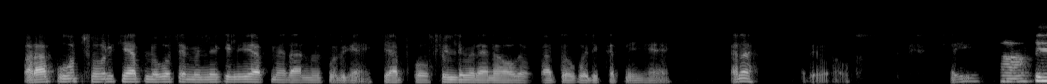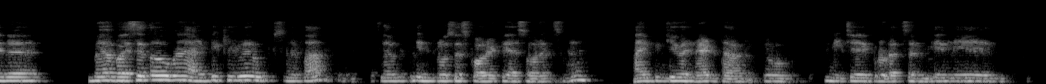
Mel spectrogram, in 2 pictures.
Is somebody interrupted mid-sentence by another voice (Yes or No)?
No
